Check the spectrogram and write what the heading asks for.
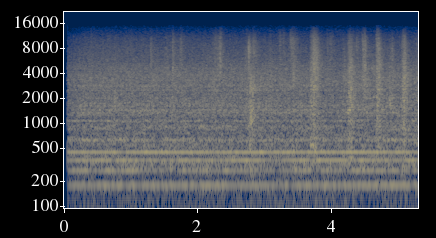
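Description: Steady droning hum of a motor or appliance, made of several constant tones, with a few faint ticks scattered through it.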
